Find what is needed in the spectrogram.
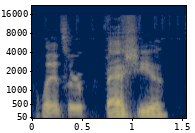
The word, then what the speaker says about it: Plantar fascia: Tony Pollard, how do you pronounce this? Plantar fascia? – I know it's a foot injury because I know. I wanted to say the real word, though. Plantar fascia. That's it.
